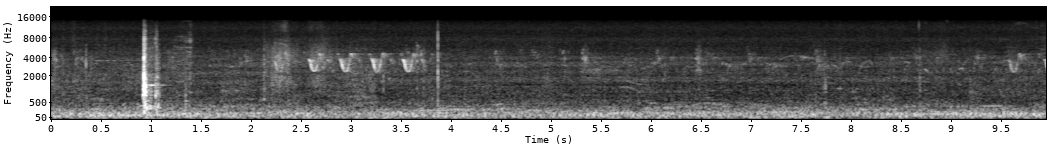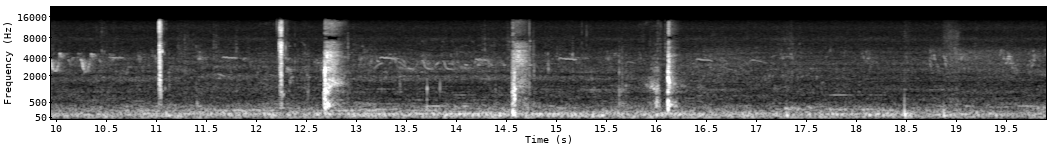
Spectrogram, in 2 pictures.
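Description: Outdoor ambience: small birds chirping in two quick runs of short high notes, over a low steady rumble, with several sharp clicks or snaps at irregular moments, the loudest about a second in.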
